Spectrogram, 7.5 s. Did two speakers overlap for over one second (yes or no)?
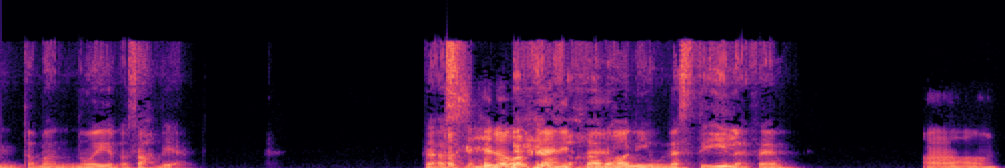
yes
